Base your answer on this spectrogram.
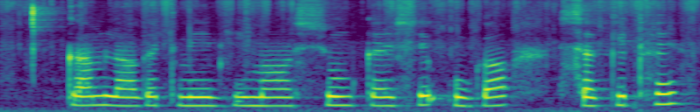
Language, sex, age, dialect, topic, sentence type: Magahi, female, 18-24, Southern, agriculture, question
